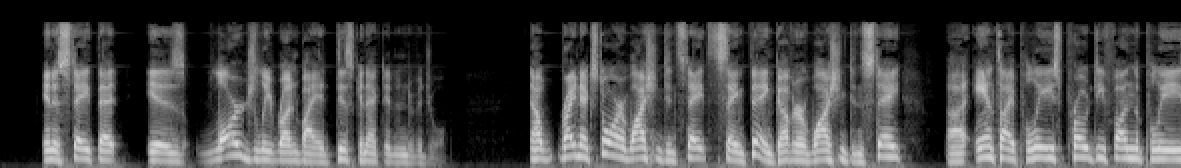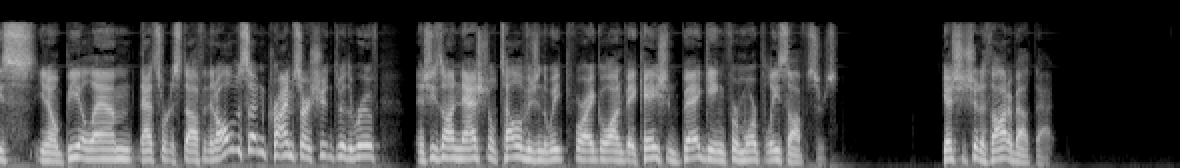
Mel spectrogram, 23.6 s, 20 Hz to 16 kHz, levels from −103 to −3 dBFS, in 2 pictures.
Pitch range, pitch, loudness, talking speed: 130-180 Hz, 155 Hz, -26 LUFS, 190 wpm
